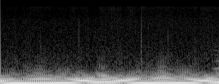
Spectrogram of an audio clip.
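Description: Instrumental hip-hop beat with no vocals: deep, sustained electronic bass notes moving in a slow melodic line.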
